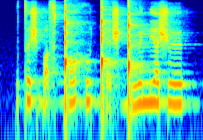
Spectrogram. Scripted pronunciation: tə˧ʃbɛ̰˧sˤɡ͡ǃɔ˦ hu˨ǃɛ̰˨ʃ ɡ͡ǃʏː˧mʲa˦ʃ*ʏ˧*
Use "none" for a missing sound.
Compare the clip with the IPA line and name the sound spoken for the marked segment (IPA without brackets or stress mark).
ʏ˧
